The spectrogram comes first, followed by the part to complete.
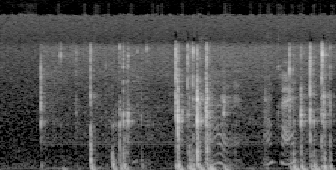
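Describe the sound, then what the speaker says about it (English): Rapid keyboard typing in bursts of clicks and clacks, fairly close, with pauses in between as notes are taken. "What are you typing down there?"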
